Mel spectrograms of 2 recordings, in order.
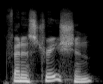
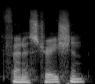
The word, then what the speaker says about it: fenestration: And I love the word because it sounds so weird and maybe a little aggressive because it rhymes with penetration, but it's not at all aggressive.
